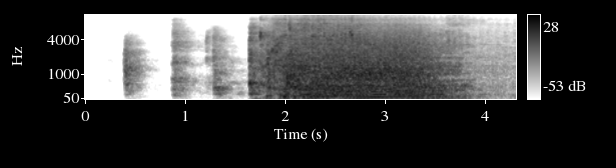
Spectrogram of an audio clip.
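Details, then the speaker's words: Honda push mower, wouldn't start: weak pull-start coughs, catches, runs rough about two seconds then dies; won't run with choke open; very low, possibly old gas, clogged carburetor suspected; engine starts but stalls. "so it's got something going on and with choke open it won't run at all and for a minute there I had it fluttering up and down"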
